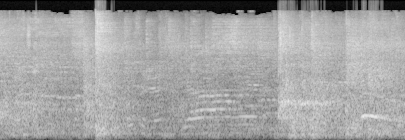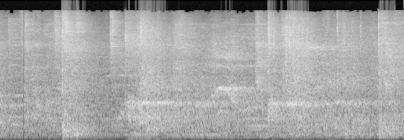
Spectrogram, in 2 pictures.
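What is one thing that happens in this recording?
A bowling ball rolls down a lane.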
